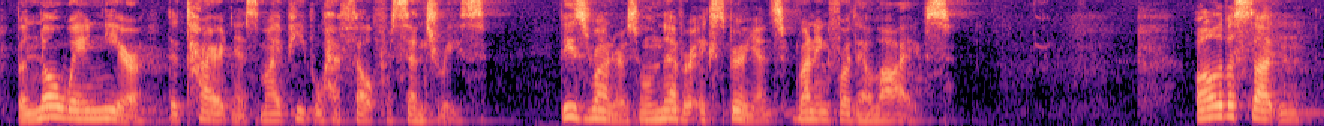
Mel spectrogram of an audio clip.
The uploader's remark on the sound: They perform their monologues before a live audience at the historic Reformed Church of New Paltz.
